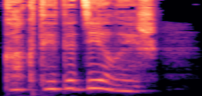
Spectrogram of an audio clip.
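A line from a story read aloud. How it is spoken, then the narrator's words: Breathless exhale. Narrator (Russian): выдохнула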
